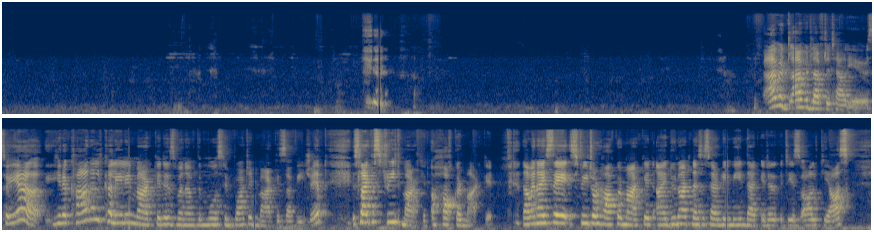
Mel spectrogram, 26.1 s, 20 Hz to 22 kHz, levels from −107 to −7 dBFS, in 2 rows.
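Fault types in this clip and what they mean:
block of digital silence: Abrupt cuts to silence of 8 to 40 ms, heard as ticks or short holes in the speech, where stretches of samples were replaced by zeros.
Bluetooth dropout: Two brief holes of about 15 ms, near 17.6 and 20.7 s, with the speech resuming as if it had played on, likely from late Bluetooth packets being dropped.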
